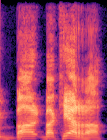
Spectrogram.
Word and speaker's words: Becerra: So Biden, Health and Human Services Secretary Xavier Becerra, and I say it correctly because there's two R's.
